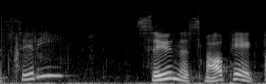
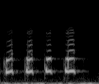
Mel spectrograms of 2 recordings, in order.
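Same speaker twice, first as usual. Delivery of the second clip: very high squeaky clucks; chicken clucking. Shown as a demonstration. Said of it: "chickens going cluck".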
